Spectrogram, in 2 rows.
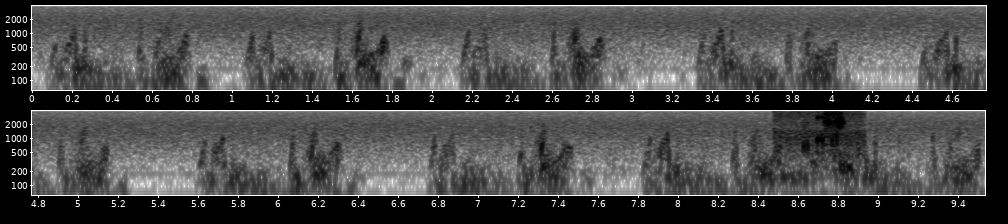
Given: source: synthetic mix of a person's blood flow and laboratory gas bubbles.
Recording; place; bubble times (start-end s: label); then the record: Doppler ultrasound of blood flow; precordium
8.48-8.94 s: bubbles
From the record:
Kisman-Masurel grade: 213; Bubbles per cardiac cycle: several, 3 to 8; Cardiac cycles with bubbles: 1 to 10%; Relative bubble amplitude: loud (0.450 to 0.775); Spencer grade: 1 (occasional bubble signal discernible with the cardiac motion signal, with majority of cardiac periods free of bubbles); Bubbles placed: only in the low amplitude regions of the cardiac cycle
